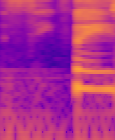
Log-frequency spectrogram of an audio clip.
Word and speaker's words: Safeway: it any difference because I don't say Safeways what do you say Safeway how do you how do you say that not safe ways I don't get it cuz I there's clearly an s on the end of it you not read it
